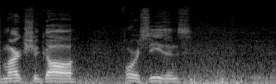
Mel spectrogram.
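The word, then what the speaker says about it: Chagall: hour long thing where I kept saying shaval instead of shagal close but no cigar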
